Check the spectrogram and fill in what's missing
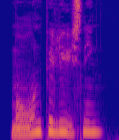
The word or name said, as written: morgenbelysning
